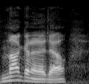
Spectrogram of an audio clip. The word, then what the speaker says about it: Naganadel: I might just have to keep that up there so I can always pronounce it properly. It's Naganadel, and even Volcanium Prism Star, the majestic Arceus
